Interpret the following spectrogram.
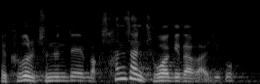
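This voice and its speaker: A male pastor preaches to his congregation and tells a story, acting out the voices of the people in it. His pitch rises and falls widely, and he keeps turning to the listeners with questions. The long echo of a church hall trails after each phrase. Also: brisk, gravelly. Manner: storytelling with lively quoted dialogue, asks the congregation questions. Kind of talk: sermon. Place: church sanctuary.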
